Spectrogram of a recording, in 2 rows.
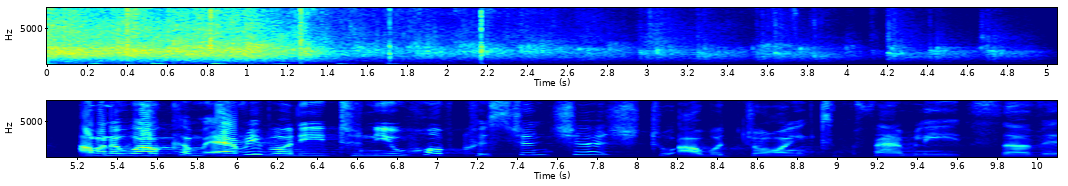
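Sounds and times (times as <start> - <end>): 
audience clapping: 0.0 - 5.0
speech: 5.2 - 10.0.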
